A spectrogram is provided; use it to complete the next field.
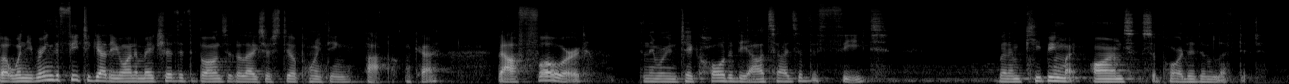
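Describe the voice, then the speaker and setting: An ordinary speaking voice from a man, medium in pitch, fairly quick, with ordinary pitch variation. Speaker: yoga teacher. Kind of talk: guided yoga class. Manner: calm instructional.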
